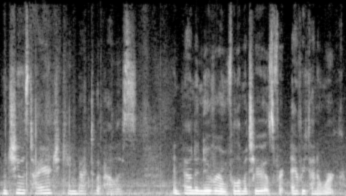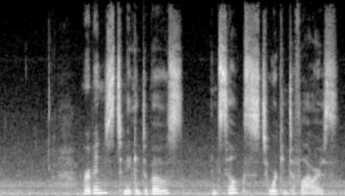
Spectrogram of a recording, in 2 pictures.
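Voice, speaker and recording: A woman's voice: a little high, fairly even intonation, normal speed, gravelly, background noise. A woman reading a bedtime fairy tale aloud as ASMR narration. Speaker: ASMR storyteller.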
